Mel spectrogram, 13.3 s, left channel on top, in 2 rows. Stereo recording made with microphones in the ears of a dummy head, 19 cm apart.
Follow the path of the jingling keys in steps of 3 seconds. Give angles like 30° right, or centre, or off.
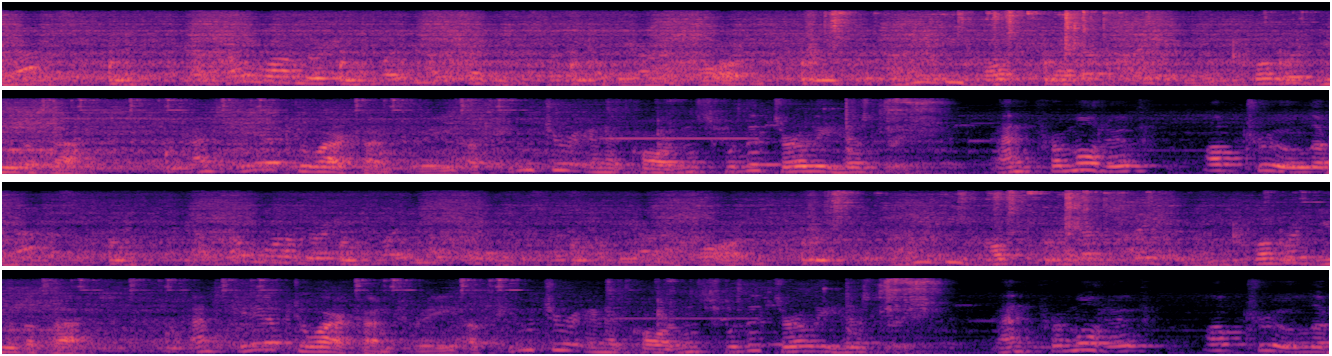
off, 30° left, 10° left, 30° right, off.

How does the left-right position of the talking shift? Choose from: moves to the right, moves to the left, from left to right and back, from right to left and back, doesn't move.
from left to right and back.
